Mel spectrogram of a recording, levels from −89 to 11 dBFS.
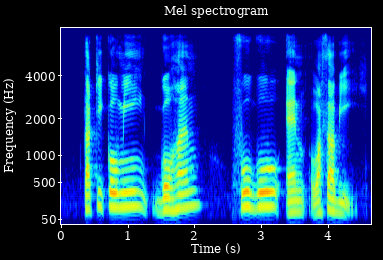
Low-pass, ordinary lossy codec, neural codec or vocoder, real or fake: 7.2 kHz; none; none; real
